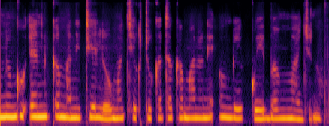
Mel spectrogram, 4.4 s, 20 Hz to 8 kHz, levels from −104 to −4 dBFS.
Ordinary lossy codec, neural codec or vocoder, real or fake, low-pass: none; codec, 16 kHz, 4 kbps, X-Codec, HuBERT features, trained on balanced general audio; fake; none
